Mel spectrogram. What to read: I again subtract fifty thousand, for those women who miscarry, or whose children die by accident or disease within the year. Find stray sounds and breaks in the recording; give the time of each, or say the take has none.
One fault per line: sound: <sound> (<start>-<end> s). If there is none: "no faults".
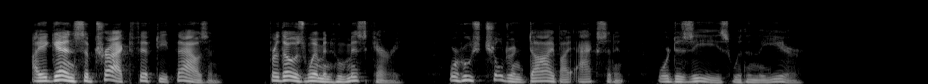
no faults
